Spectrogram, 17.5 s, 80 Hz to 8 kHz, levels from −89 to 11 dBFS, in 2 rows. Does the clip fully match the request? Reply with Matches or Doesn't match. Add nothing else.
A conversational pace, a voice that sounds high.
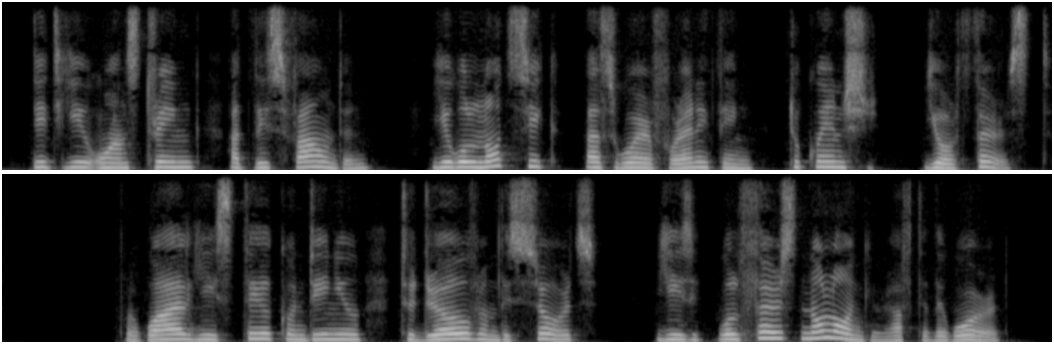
Doesn't match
